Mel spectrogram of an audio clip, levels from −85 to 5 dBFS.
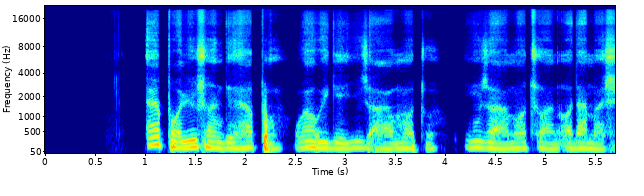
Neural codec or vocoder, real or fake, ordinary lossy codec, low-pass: autoencoder, 48 kHz, 32 numbers a frame, DAC-VAE, trained on Japanese speech; fake; none; none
